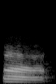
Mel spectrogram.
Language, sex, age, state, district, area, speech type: Telugu, male, 18-30, Telangana, Khammam, urban, conversation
